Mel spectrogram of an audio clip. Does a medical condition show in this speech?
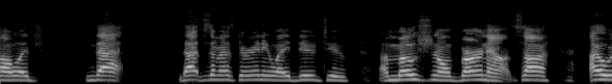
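Yes: cerebral palsy; limited mobility, legs.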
